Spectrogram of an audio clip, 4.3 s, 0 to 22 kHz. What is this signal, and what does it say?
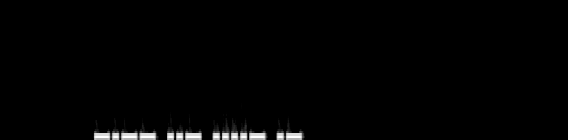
Morse code, heard as a keyed tone, about 34 wpm, 700 Hz. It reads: YU4A
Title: DXCC-100 Call Signs - 4 Characters - Repeated 3x - 35wpm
